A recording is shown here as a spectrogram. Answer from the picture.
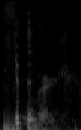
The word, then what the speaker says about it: Wittenberg: In German, it's always a V. It's when it's a W, they always pronounce it with a V. Wittenberg.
